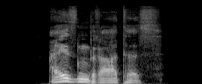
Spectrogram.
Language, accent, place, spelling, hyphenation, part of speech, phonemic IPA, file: German, Germany, Berlin, Eisendrahtes, Ei‧sen‧drah‧tes, noun, /ˈaɪ̯zn̩ˌdʁaːtəs/, De-Eisendrahtes.ogg
- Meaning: genitive singular of Eisendraht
